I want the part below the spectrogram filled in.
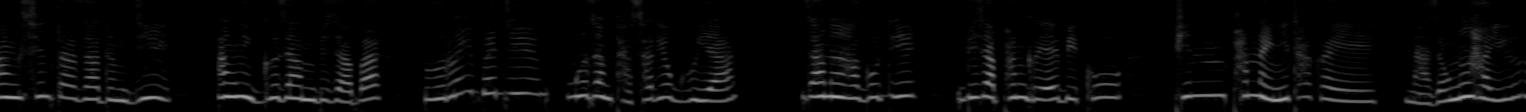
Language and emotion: Bodo, fearful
